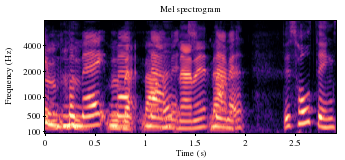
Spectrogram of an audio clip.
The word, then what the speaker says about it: Mamet: Mamet.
